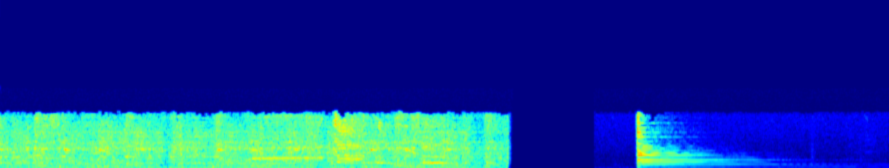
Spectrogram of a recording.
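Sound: crowd yelling and cheering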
